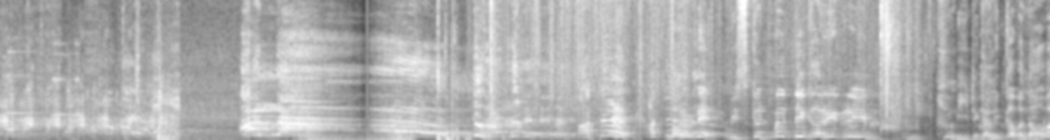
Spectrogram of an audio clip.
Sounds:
speech

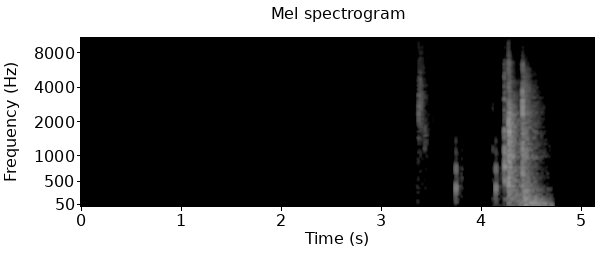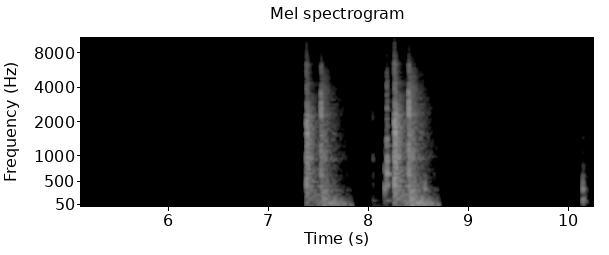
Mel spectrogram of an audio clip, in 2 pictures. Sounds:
door

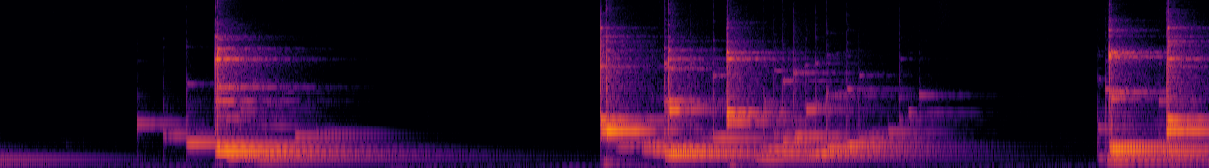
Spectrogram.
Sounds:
marimba, glockenspiel, playing marimba, mallet percussion

